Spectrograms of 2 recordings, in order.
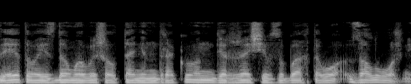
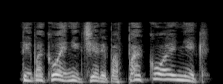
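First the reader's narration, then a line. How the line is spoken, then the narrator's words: Shouting. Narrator (Russian): кричал этот идиот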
